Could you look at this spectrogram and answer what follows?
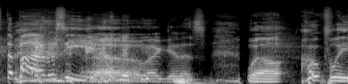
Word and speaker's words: parousia: Parousia. Apparently, you got to say it like a small Italian boy. Parousia. Parousia. You got to roll the R, and you got to go up at the end.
